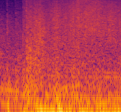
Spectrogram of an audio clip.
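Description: A rocket launcher built from scrap doll parts fires a single shot in an anime, a loud, close, rumbling blast with a dense low boom that holds steady for over a second.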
